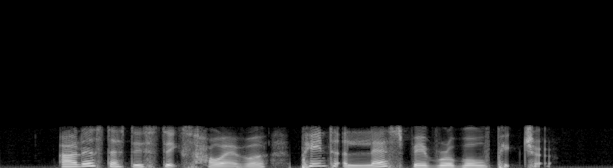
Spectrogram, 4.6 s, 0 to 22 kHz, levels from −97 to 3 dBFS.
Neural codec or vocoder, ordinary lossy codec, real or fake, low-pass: none; none; real; 5.4 kHz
